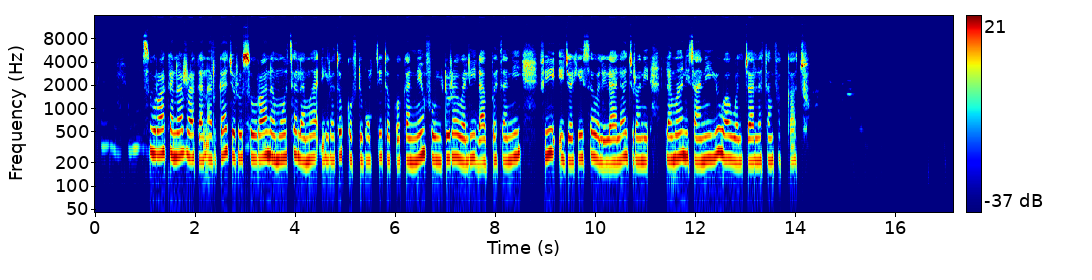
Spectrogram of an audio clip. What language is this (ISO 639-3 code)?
orm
